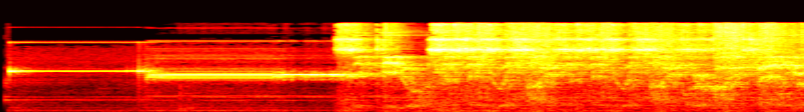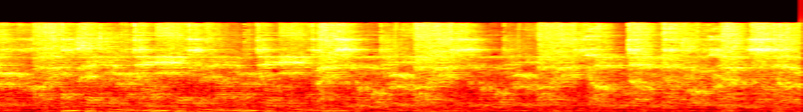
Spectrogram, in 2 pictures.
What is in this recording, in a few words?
drum machine gun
